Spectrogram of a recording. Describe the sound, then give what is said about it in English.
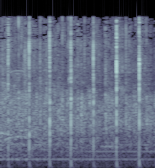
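Congregation clapping in praise at a church service: steady, rhythmic claps in unison, evenly spaced and sharp, keeping a firm beat with no voices over them. “Lord a hand clap this evening. Hallelujah. He's worthy of our praise.”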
